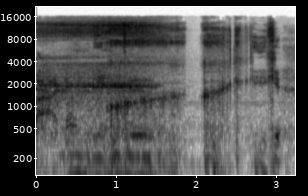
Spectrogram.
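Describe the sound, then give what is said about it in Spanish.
A voice imitates a heavy rock, placed against a door to keep it shut, dragging across the floor with a long, low, rough grinding rumble, steady, followed by a few shorter scraping bursts. “Entonces a veces yo estando abajo escuchaba cómo se movía la puerta, la, roca se arrastraba así por el piso.”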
